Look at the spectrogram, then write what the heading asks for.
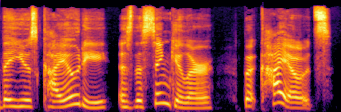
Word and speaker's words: coyote: The Imperial Dictionary by John Ogilvie, published in 1885, an extension of Webster's original dictionary, shows 2 pronunciations, with the coyote pronunciation first.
